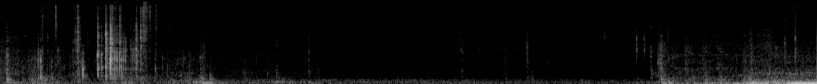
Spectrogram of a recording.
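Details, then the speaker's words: Saab 9-3 after replacing ignition coils (recent new plugs) for misfire codes, idle shaking, flashing check engine, jerking and power loss: keys rattle, engine starts and settles into a steady even idle. "dobra zaczekam chwilkę silnik równo chodzi i wcześniej już tak było że po odpaleniu zaczął sam drgać"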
